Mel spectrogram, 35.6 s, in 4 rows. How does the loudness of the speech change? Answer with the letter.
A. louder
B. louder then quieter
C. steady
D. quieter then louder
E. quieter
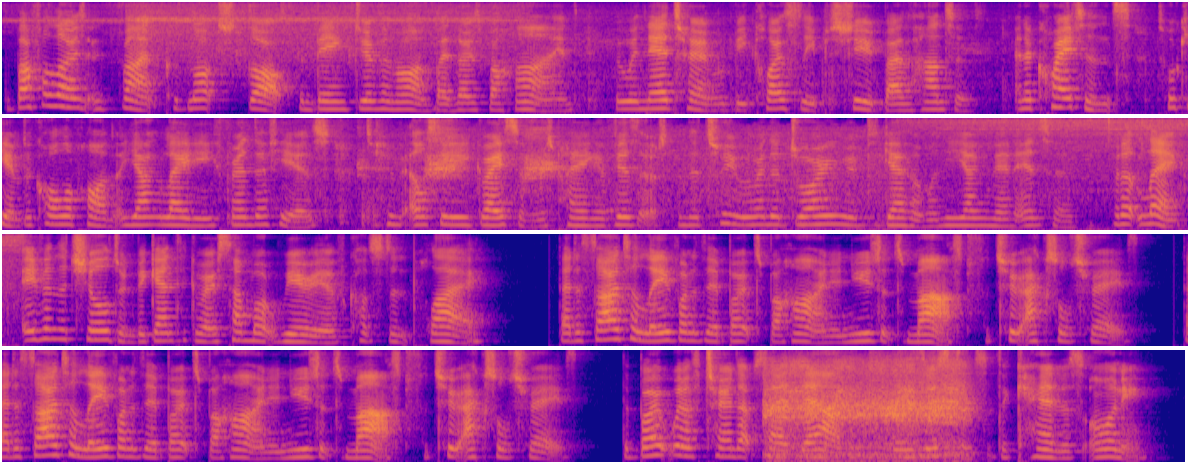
C.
